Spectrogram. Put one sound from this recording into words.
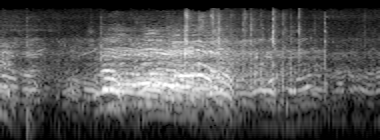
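Young players cheer loudly.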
